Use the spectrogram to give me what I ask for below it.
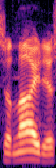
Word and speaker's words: Denitis: and we've confirmed it we had been saying it correctly all along it's denitis so the PA announcer must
